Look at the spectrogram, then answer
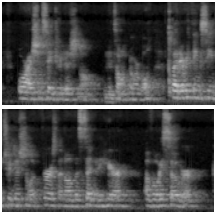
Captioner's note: claps hands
